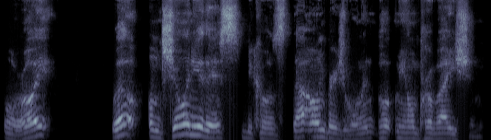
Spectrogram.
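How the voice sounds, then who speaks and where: A man playing a gruff, soft-hearted half-giant gamekeeper in a script read, folksy and protective. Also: mid-range voice, lively intonation, measured pace. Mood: gruff, earnest. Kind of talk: table read of a film script.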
